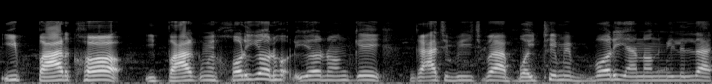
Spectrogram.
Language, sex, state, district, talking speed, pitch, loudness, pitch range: Hindi, male, Bihar, East Champaran, 135 wpm, 195 Hz, -16 LUFS, 180-205 Hz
